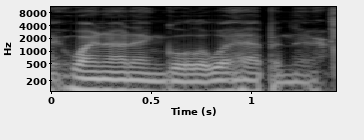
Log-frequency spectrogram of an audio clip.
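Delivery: ordinary talk, nothing marked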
